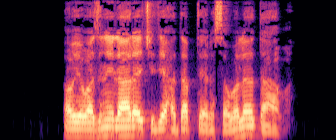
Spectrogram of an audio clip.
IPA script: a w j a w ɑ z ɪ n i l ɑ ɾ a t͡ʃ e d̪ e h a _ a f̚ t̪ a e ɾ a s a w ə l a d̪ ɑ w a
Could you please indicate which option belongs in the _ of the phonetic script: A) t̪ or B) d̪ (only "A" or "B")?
B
